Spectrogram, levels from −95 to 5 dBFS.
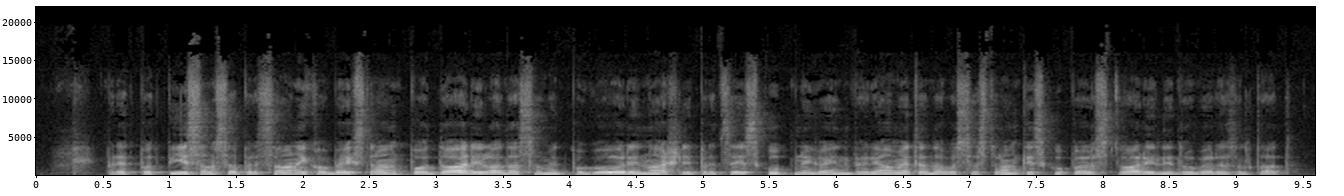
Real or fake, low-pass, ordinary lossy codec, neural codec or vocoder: real; 19.8 kHz; MP3, 96 kbps; none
